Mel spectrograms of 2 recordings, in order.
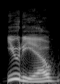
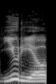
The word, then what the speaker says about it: Udio: talked to the founder he said internally they pronounce it Udo everybody else has been calling it udio which I actually think is funner to say but it's actually called yudo apparently they just rolled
